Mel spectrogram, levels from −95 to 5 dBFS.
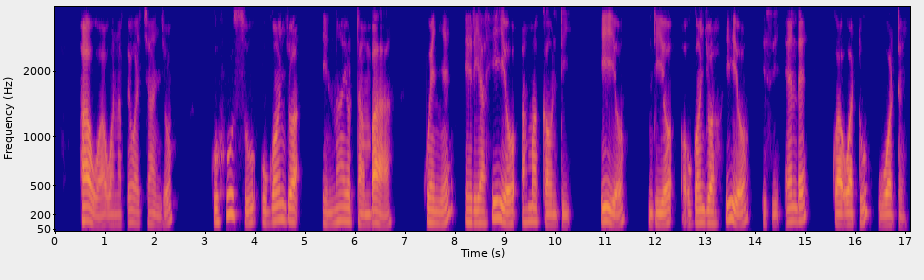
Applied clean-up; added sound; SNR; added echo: none; none; none; none.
